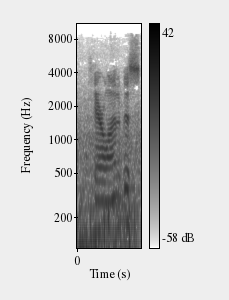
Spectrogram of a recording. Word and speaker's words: Carolinabis: Am I pronouncing it correctly? Carolinabis. Carolinabis company, hemp company.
